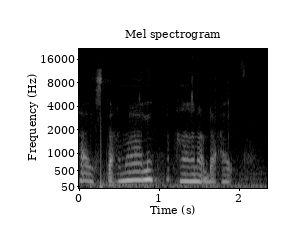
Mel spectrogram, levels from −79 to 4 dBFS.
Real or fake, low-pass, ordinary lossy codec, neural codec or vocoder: real; 19.8 kHz; Opus, 16 kbps; none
